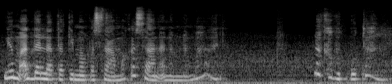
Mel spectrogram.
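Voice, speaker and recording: A woman's voice: on the high side, very animated, brisk, a little mellow, slight background noise. A woman with an Ilocano accent playing a distressed woman wavering in her faith in a radio drama. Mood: distressed, doubtful.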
